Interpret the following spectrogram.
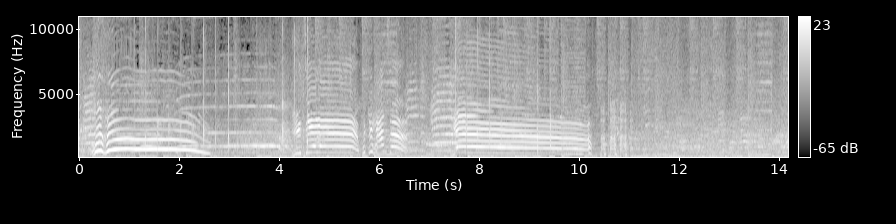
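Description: Three long, high whooping cheers from a voice: the first about a second in, the second at about four and a half seconds, and the longest from about seven and a half to ten seconds, over background music and crowd noise.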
